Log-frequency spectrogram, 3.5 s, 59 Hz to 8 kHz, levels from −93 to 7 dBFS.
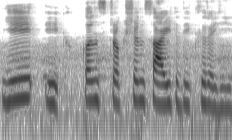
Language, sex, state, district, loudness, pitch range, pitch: Hindi, female, Punjab, Pathankot, -21 LUFS, 205-235 Hz, 220 Hz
